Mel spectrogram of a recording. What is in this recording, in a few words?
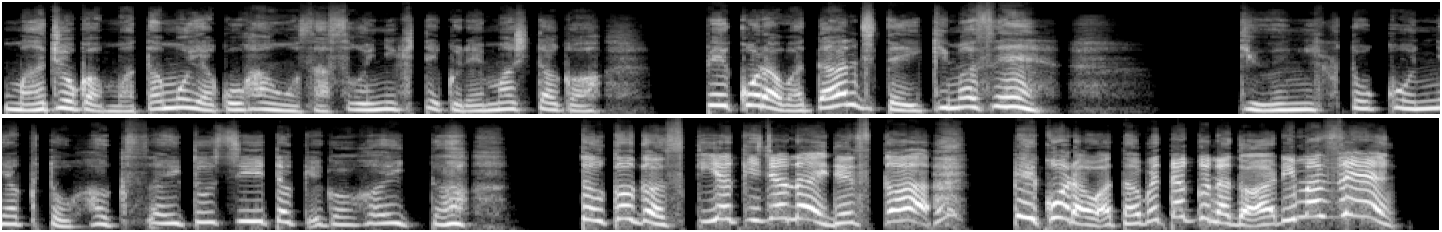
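dialogue, Japanese; Pekora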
